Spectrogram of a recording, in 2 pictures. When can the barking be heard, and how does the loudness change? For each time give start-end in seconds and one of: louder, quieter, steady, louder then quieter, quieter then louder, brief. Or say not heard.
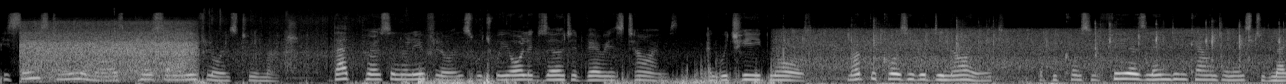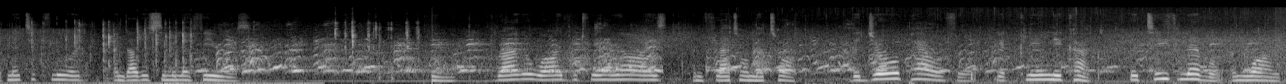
14.8-25.5 quieter.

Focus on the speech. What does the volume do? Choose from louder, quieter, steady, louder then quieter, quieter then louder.
louder.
